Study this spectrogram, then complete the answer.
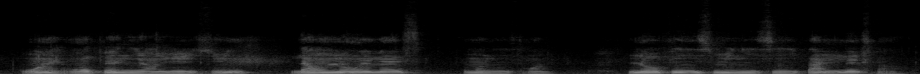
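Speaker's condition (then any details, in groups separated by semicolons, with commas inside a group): Traumatic brain injury; moped accident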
